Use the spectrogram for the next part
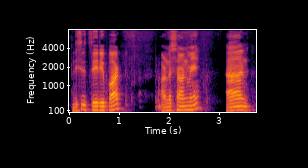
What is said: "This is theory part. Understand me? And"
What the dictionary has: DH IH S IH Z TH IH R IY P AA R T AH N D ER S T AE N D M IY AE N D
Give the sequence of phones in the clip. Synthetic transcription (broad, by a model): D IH S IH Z S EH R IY P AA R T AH N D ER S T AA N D M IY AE N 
